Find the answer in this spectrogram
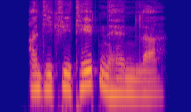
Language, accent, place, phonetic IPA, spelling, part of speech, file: German, Germany, Berlin, [antikviˈtɛːtn̩ˌhɛndlɐ], Antiquitätenhändler, noun, De-Antiquitätenhändler.ogg
- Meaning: antique dealer, antiques dealer (dealer in antiques) (male or of unspecified gender)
